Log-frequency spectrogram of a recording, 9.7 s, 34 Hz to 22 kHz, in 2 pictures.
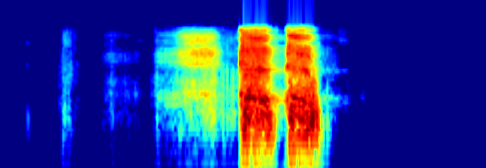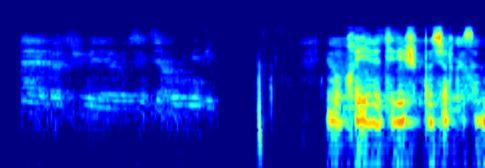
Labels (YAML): expert_labels:
- quality: ok
  cough_type: dry
  dyspnea: false
  wheezing: false
  stridor: false
  choking: false
  congestion: false
  nothing: true
  diagnosis: lower respiratory tract infection
  severity: mild
age: 30
gender: female
respiratory_condition: false
fever_muscle_pain: false
status: symptomatic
